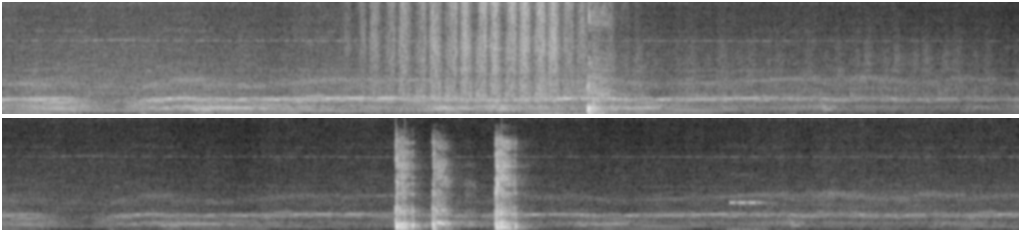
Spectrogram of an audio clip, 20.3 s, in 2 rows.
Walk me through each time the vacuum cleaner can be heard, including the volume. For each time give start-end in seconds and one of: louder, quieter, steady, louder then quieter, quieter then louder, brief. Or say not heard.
0.0-20.2 quieter.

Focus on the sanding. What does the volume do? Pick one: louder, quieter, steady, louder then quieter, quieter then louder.
quieter.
